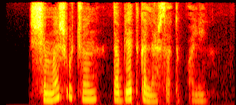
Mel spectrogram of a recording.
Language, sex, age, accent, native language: Uzbek, female, 18-24, Samarqand, Uzbek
